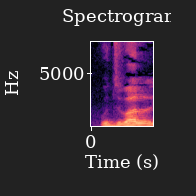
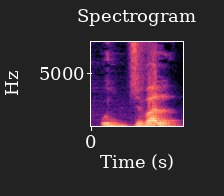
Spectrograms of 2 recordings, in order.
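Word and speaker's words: उज्ज्वल: उज्जवल ये गलत है। उज्जवल, ज दोनों आधे और व के साथ मिला हुआ, उच्चारण क्या होना चाहिए? उज्जवल, उज्जवल ये सही है।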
